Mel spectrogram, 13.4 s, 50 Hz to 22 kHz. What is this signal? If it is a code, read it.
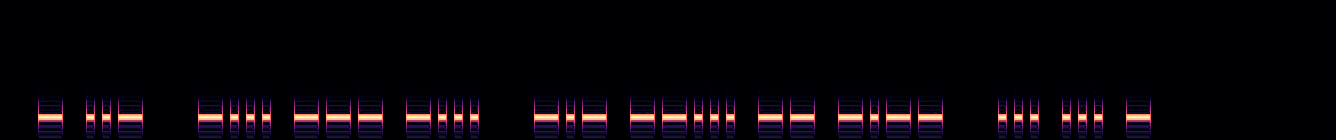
Morse code, heard as a keyed tone, about 15 wpm, 700 Hz. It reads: TU BOB K7MY SST
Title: K1USN SST QSO Practice - 15wpm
